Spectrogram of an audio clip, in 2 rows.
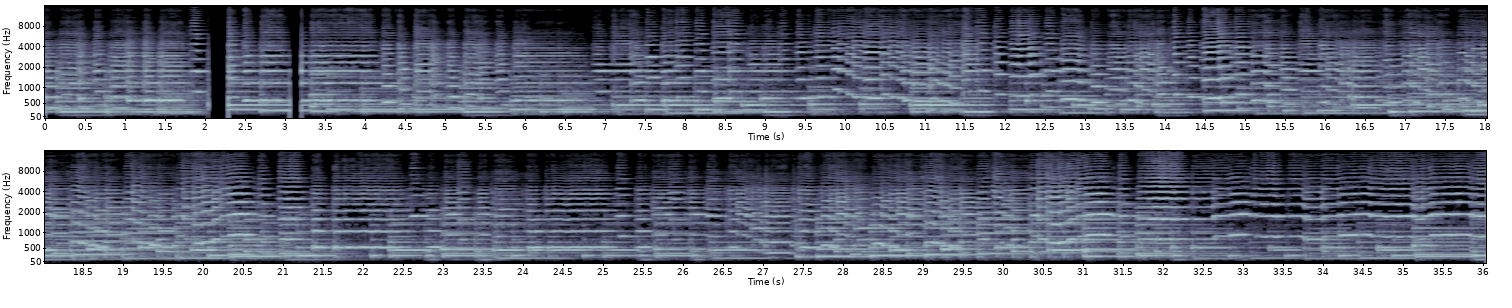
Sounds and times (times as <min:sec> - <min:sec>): Violin, fiddle: 0:00.0 - 0:36.0.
